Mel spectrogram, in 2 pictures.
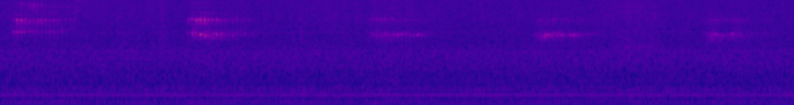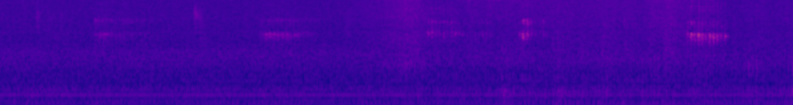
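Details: Sleepy purring from Sumomo, a house Ragdoll, during her nightly sleep routine. A continuous low rumble pulses roughly every two seconds with soft breaths, over a constant hum, plus a few light rustles near the end.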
